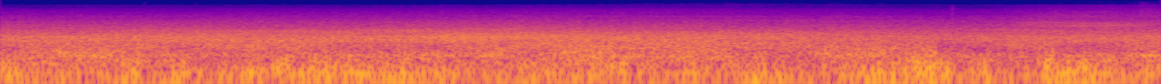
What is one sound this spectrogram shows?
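Cars hum past on a city street.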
